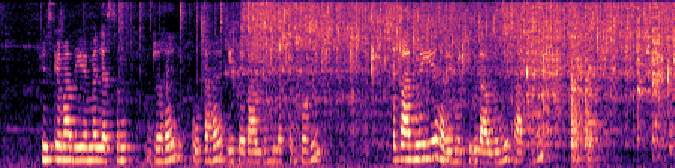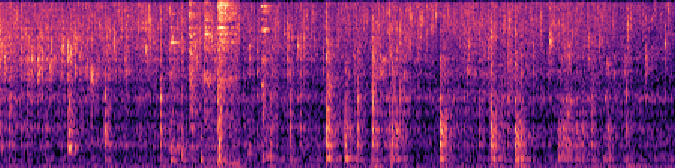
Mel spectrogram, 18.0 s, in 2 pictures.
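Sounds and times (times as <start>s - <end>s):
garlic sizzling in hot oil: 0.6s - 18.0s
metal spoon stirring: 11.2s - 12.7s.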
